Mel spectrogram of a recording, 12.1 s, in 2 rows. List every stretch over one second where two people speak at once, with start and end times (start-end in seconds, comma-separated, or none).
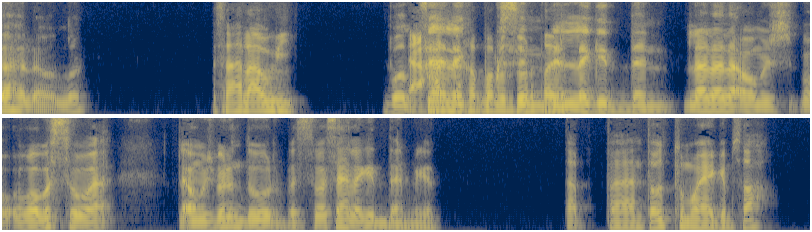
3.0-4.4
